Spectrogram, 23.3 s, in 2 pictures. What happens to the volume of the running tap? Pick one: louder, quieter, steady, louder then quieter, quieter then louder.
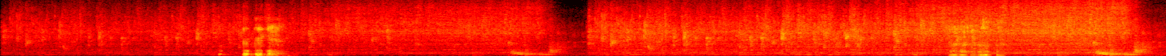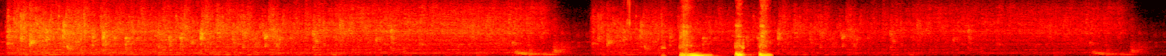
louder then quieter.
